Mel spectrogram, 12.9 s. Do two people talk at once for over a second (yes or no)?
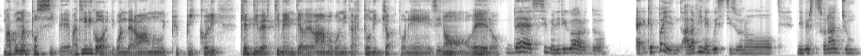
no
